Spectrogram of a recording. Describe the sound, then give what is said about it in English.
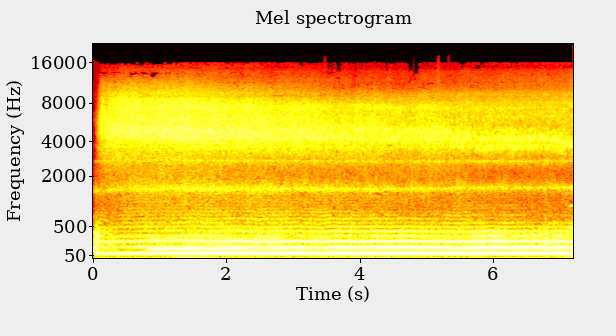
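A voice hums a steady buzzing tone imitating a bee during a bee-breathing exercise, held loudly and continuously on one long exhale after a deep inhale through the nose, with a faint airy hiss behind it. “And now this time on your exhale, make the sound of a buzzing bee.”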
